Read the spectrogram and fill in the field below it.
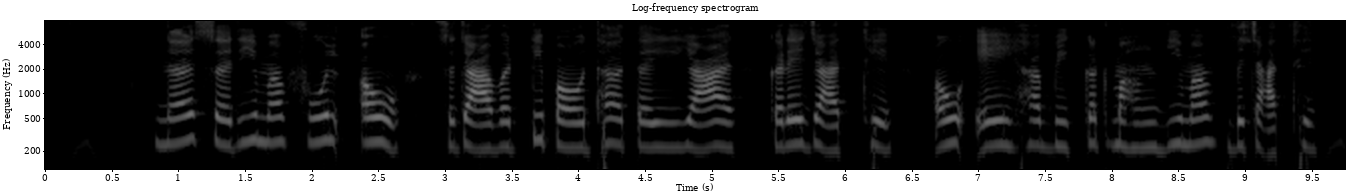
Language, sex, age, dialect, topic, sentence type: Chhattisgarhi, female, 18-24, Western/Budati/Khatahi, agriculture, statement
